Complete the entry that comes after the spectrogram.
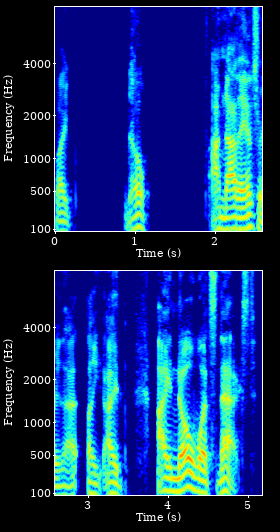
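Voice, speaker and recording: A man co-hosting a podcast in casual chat, his voice hoarse and scratchy, talking in a wry, grumbling way. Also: fairly low pitch, slow, no echo, studio quality. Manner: wry, grumbling, mimics others in quotes. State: hoarse, recovering from lost voice. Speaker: podcast co-host.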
